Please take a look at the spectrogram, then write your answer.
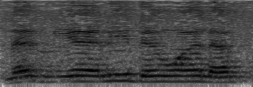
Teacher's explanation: Kalau dia bersambung dia jadi qalqalah sughra yang mana pantulannya tak berapa jelas.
